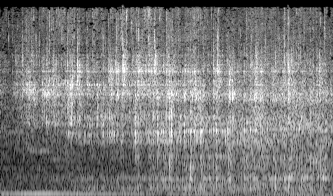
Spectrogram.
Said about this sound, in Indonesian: Masukkan seperti ini, terus ini air panas. Tadi aku ngambilnya tuh di dispenser di sana tuh.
